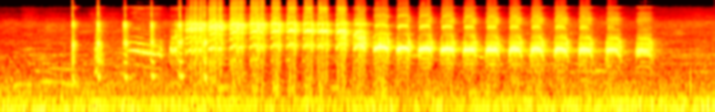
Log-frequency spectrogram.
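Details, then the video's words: Actively singing beginner laughingthrush: a few scattered sharp clicks and a brief whistle, then a loud run of rapid, evenly spaced chattering notes, roughly three per second, holding steady pitch to the end. "Burung GACOR Poksay Pemula"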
